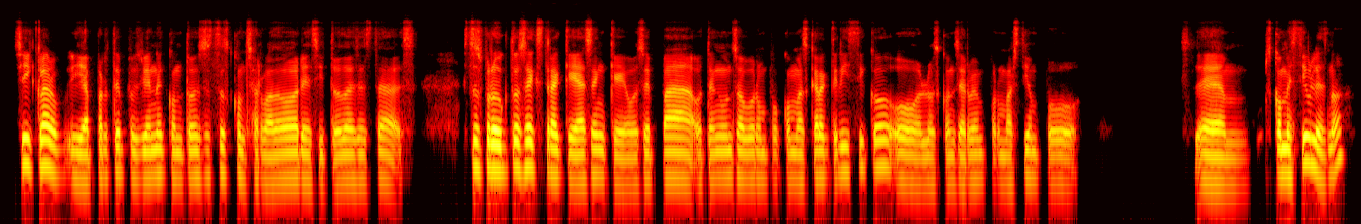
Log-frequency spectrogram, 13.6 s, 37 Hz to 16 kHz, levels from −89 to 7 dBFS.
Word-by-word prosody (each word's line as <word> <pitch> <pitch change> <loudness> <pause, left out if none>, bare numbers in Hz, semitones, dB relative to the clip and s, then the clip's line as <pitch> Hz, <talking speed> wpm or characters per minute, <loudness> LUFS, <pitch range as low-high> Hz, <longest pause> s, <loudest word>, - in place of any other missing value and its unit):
Sí, 190 -1 +2
claro, 165 -6 +5
y 130 -1 -1
aparte, 130 +4 0
pues 130 -3 -6
viene 135 +1 0
con 130 -2 -5
todos 135 +1 -2
estos 145 +1 -5
conservadores 125 -1 0
y 120 - -8
todas 120 +2 -1
estas 465 - -5 0.5
estos 170 -2 -1
productos 160 +1 +6
extra 150 -4 +4
que 125 -1 +1
hacen 135 +2 0
que 115 -2 -1
o 110 0 -3
sepa 125 0 +2
o - - -4
tenga 130 +1 -3
un 135 - -4
sabor 130 -1 -1
un 125 - -8
poco 125 0 -8
más 125 -1 -4
característico 150 +6 -2
o 120 -2 0
los 115 0 -5
conserven 115 +2 -4
por 120 - -10
más 115 -2 -6
tiempo 120 -4 -5 1.2
em, 110 -2 +1
pues, - - -14
comestibles, 145 +7 +3
¿no? 235 - -2
130 Hz, 170 wpm, -22 LUFS, 120-140 Hz, 1.2 s, productos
